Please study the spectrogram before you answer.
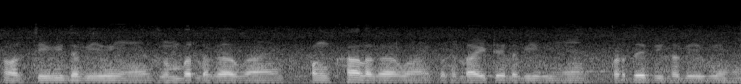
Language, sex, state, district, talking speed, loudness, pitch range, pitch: Hindi, male, Rajasthan, Jaisalmer, 185 wpm, -20 LUFS, 95-100 Hz, 95 Hz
